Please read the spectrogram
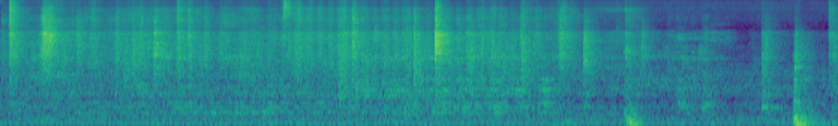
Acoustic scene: restroom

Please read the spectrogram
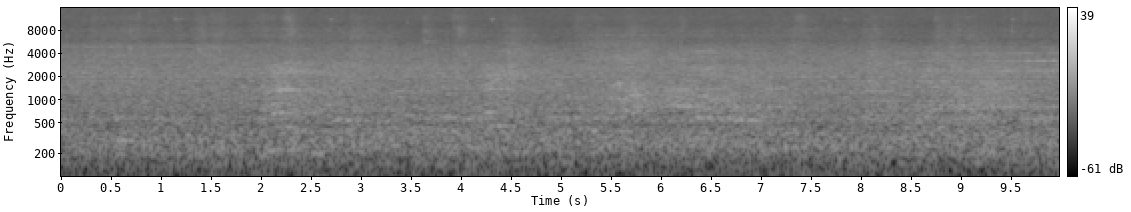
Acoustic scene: subway station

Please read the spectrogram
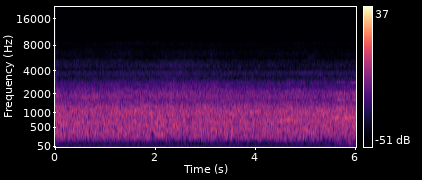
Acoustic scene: street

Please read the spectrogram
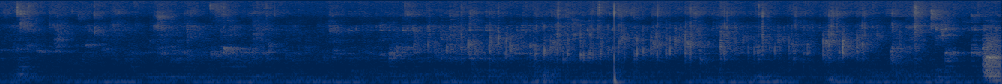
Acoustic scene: restroom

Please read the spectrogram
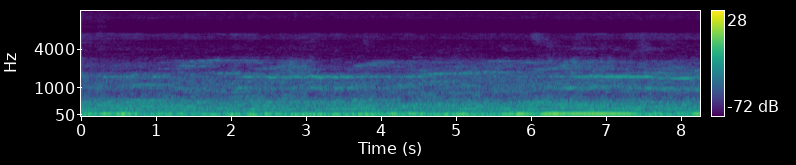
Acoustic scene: park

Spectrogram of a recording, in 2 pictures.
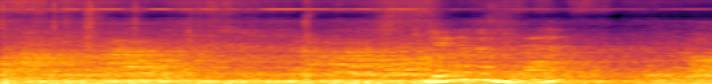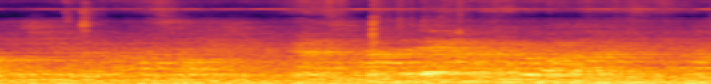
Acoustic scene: elevator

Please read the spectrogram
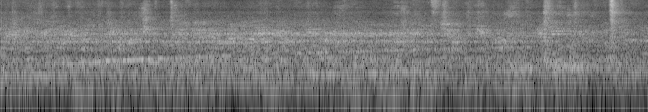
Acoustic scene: subway station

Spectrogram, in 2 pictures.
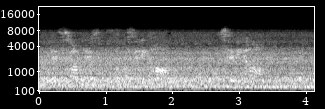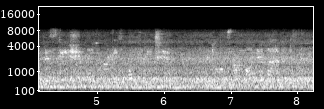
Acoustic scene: subway train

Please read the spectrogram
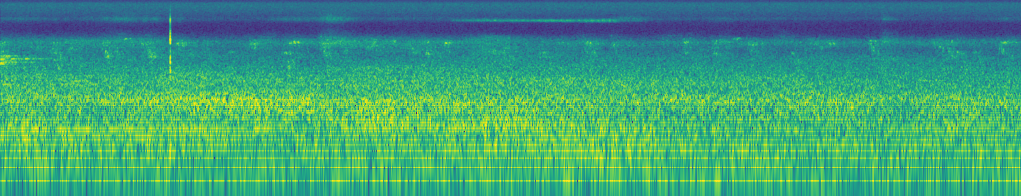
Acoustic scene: street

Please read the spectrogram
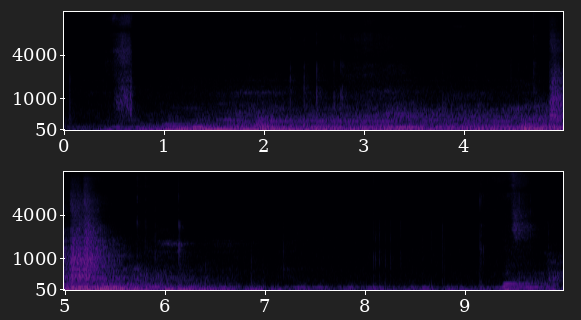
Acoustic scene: elevator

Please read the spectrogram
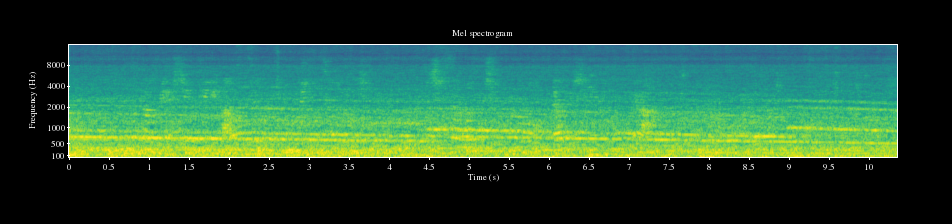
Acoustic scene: subway train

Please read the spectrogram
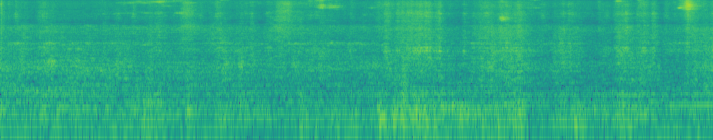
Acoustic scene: bus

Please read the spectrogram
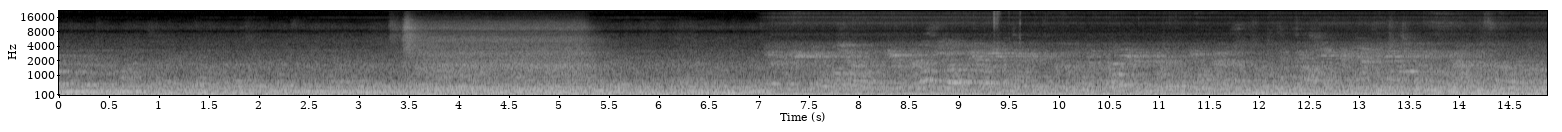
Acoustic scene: subway station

